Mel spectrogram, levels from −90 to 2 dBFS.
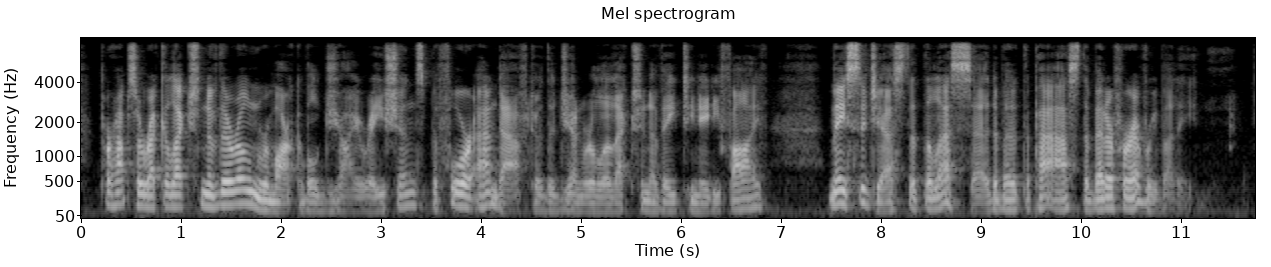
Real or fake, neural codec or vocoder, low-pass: real; none; 7.2 kHz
